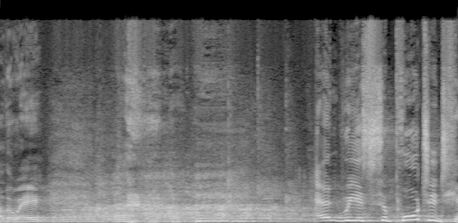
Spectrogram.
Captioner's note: audience laughs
